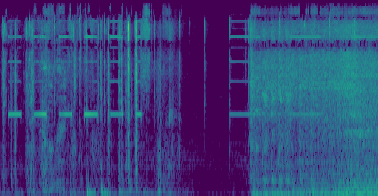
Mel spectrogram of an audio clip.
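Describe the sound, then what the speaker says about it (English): A Scion tC with newly repaired CV axles and engine mounts, first heard through clicks and a power-window whir, then after a short near-silence its engine cranks and catches into a loud, steady idle close by. "This could be its first start. Hopefully it starts."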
